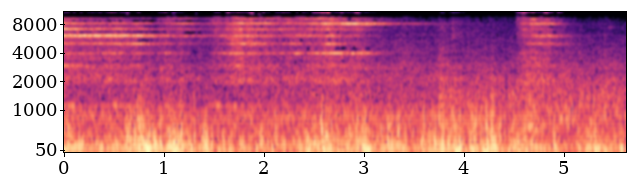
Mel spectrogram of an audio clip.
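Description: Train wheels squealing on the rails over a run of low knocks from the wheels. The high squeal dies away about halfway through, and the train's sound fades toward the end.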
